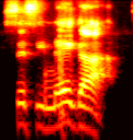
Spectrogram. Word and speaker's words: Sisniega: And without no further ado, we have the beautiful Faride Sisniega.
